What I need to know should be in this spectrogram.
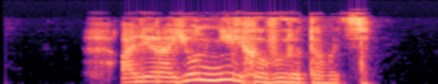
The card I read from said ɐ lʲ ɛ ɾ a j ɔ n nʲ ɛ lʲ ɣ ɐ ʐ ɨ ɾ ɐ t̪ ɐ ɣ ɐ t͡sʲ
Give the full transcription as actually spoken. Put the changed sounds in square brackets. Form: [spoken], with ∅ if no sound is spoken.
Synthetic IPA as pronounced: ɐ lʲ ɛ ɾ a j ɔ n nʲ ɛ lʲ ɣ ɐ [v] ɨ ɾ ɐ t̪ ɐ [v] ɐ t͡sʲ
